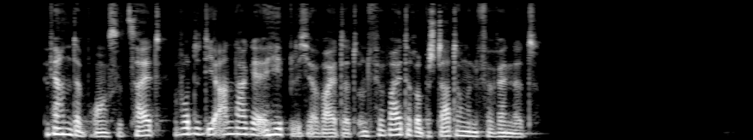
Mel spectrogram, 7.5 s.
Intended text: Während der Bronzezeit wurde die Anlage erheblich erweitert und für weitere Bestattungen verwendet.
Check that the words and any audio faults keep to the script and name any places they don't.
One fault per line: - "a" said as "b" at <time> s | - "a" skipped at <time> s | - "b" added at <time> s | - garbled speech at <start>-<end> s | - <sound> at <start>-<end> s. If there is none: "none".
none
